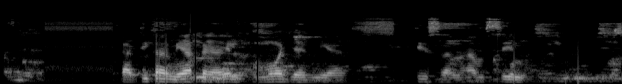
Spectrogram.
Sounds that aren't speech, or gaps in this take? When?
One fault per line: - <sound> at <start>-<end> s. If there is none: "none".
none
